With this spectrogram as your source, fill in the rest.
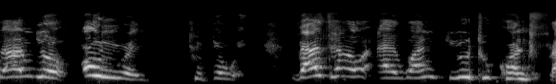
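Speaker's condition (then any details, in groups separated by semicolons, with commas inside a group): Cerebral palsy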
